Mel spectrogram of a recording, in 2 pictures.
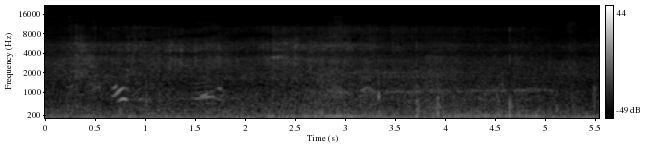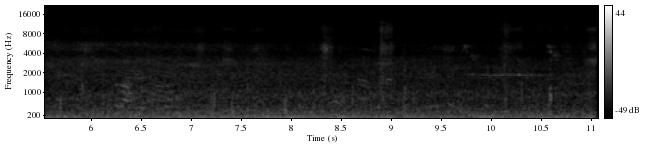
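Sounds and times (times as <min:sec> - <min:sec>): faint distant voices: 0:00.5 - 0:11.0.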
